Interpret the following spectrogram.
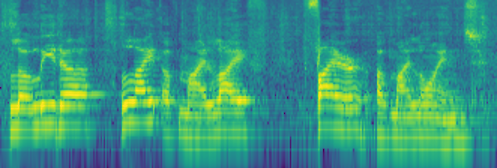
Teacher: the repetition of the long o and the long i vowel sounds creates marvelous and memorable music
